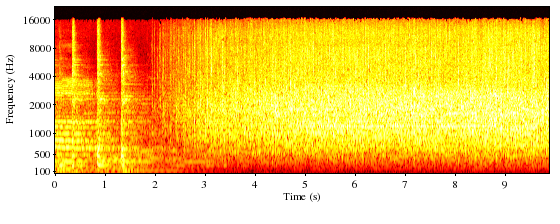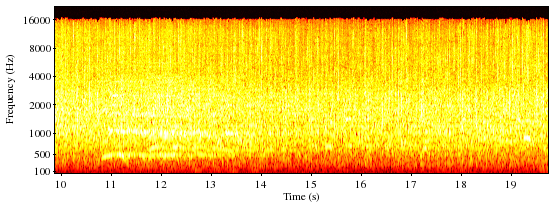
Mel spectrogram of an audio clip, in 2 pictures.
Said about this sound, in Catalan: Bé, doncs ell donava les gràcies en aquest gran aplaudiment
